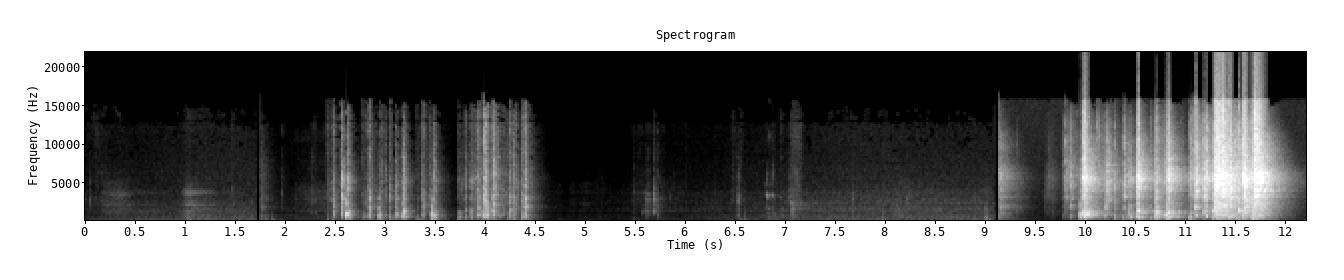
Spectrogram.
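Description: Plastic Speed Stacks sport-stacking cups being rapidly stacked and unstacked on a stack mat: a rapid clatter of plastic clacks about two and a half seconds in, then a louder, denser flurry lasting about three seconds near the end. This is a timed stacking run of about two seconds.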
